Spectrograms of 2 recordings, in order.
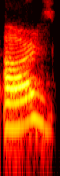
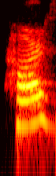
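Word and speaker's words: hours: जब इस कन्वर्सेशन को रीड किया गया था between Kanika and Flipkart support 24 आवर्स होता है। ओके? हवर्स नहीं होता है। एट साइलेंट होता है।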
